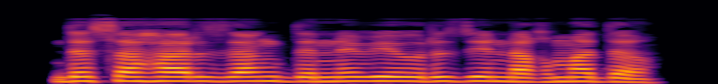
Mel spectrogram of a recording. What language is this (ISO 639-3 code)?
pus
